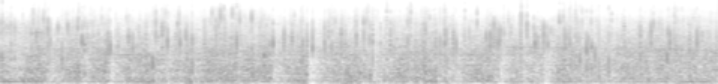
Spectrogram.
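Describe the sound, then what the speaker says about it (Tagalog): Heavy rain in the Philippines on the road from Navotas to Sariaya, Quezon, a dense, steady hiss of drops pelting a surface, loud and continuous with no voices. "At lalong lumakas ang ulan."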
